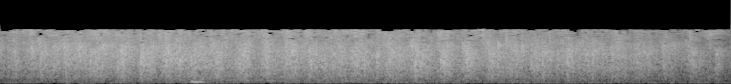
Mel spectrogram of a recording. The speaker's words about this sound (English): In fact, let's just give everyone a round of applause.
